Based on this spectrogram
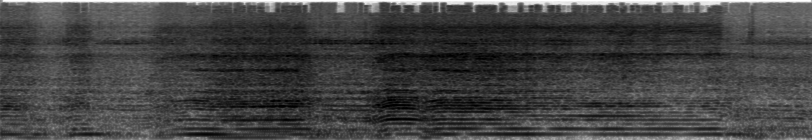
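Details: Serviced pit bike / mini moto two-stroke while its idle is set; crackly buzzy note rising and settling, runs steadily on its own; slightly smoky; normal idle.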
